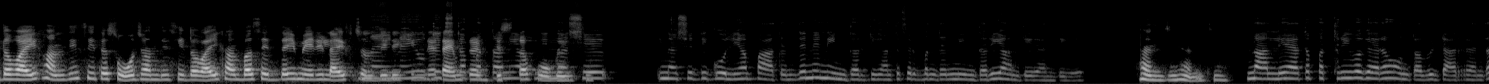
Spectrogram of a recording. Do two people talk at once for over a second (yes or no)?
yes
